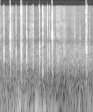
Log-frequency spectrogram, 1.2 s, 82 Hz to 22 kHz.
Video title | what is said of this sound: Jeep Power Wheels Custom Restoration | once you hear the ball rattling shake it for about 2 more minutes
